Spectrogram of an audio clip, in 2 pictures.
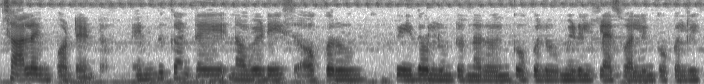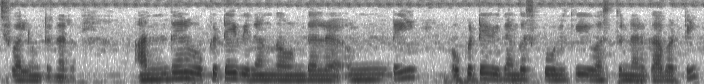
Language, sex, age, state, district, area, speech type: Telugu, female, 30-45, Telangana, Peddapalli, rural, spontaneous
